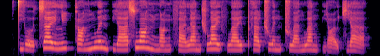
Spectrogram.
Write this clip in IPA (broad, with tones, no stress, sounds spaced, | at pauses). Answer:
t̪ j o̰˨˩ ʊ̯ t͡s a˥˧ ɪ̯ l i˥˩ k ɑ˧˥ ŋ n̪ w ə˥˩ n p j ä˧˥ s w ɑ˥˩ ŋ n̪ ɑ˧˥ ŋ f ä˧˥ l a˥˧ n ʂ w a˥˩ ɪ̯ f w a˧˥ ɪ̯ pʰ ä˧˥ ʈ͡ʂ w ə˧˥ n ʈ͡ʂ w ä˧˥ n̪ w a˥˩ n p j ɑ̰˨˩ ʊ̯ t͡ɕ j ä˥˩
